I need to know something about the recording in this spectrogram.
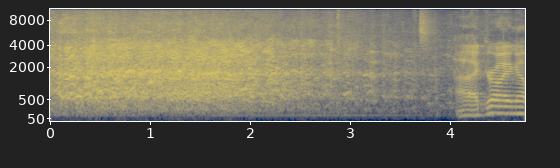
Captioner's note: laughing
